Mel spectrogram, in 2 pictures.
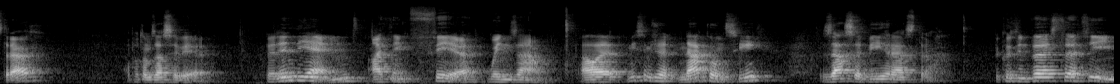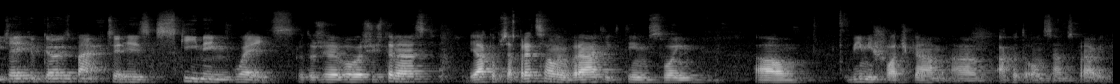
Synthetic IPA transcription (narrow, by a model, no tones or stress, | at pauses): st̪ɾax | ʔapɔt̪ɔmzasɛʋɪɛ̰ɾa̰ | b̥ʌɾɪ̃nðiɛ̃ndaɪθɪ̃ŋkfɪɹwɪ̃nza̰ʊt̚ʔa̰lɛmisliːmʒɛnakɔnt͡si | zasɛʋiɦɾaːst̪ɾa̰x | b̥ɪkʰʌzɨ̃nvɜˑ˞sθɜˑ˞tʰĩnd͡ʒeɪkɨb̚ɡoʊzbak̚tʰɨɪz̥skĩːmɪ̃ŋweɪz̥pɾɛt̪ɔʒɛʋɔʋɛɾʃiʃt̪rnaːsc | jakupsapɾɛt̪salɛnʋɾaːcikt̪iːmsʋɔjiːm | ʋimiʃla̰t͡ʃkaːmaʔa̰kɔt̪ɔ̰ʔɔnsaːmspɾa̰ʋḭ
